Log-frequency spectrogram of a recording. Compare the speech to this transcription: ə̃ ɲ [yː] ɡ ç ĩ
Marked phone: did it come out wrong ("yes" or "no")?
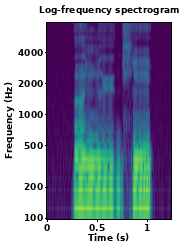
no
